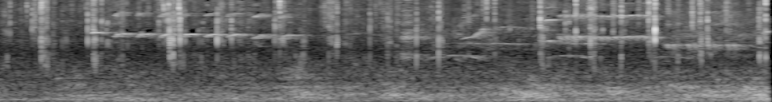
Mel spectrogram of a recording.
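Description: A young tapir gives high, thin whistling squeaks.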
